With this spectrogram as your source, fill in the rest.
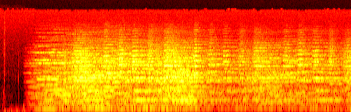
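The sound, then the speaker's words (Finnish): A full orchestra swells in after a brief silence, sustained strings and winds with rich, lingering resonance and no voices present; an anechoic orchestra recording combined mathematically with concert hall acoustics, ending with those of the Konzerthaus in Berlin. “ja me voidaan nämä kaiuttomat äänitykset ja sitten se pelkkä akustiikka niin yhdistää myöhemmin matemaattisesti, ja sitten tässä me kuullaan sitten ihan kun me istuttaisiin siellä oikeasti siellä konserttisalissa.”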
